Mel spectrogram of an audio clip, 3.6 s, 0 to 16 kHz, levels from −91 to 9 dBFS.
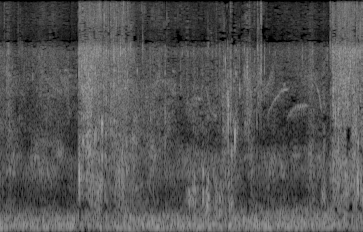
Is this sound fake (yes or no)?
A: no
